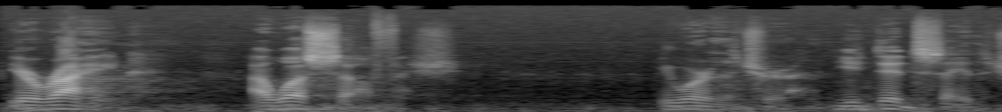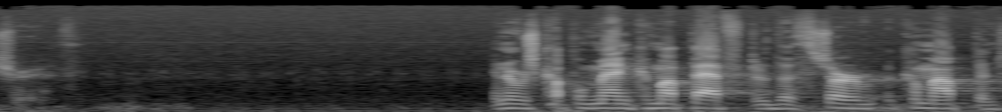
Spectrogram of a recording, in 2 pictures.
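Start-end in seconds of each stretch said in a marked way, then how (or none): 0.0-5.2 much lower and softer, humbled; a humble, hushed apology; meek reply. Retold or imitated. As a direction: answer softly like a chastened man. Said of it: "I said".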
